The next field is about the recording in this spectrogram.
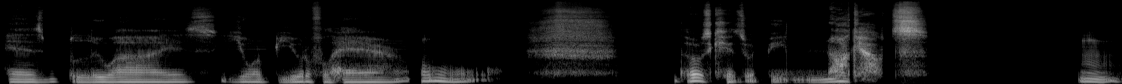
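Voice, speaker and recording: A flamboyant older charmer, acted by a man, purrs in a husky, slightly low voice. He lingers on his words and teases like a smooth club owner in a roleplay drama. The sound is dry and close. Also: fairly even intonation, a bit bright, no room sound, full character voice. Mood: teasing, seductive. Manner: purring, theatrical, teasing, drawn-out words.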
